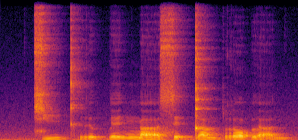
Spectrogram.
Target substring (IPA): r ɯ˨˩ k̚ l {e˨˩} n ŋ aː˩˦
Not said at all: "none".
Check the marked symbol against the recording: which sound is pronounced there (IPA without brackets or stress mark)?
e˧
